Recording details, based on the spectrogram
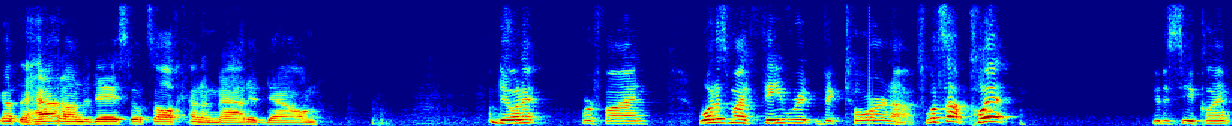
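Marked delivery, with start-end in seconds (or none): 7.7-8.4 quick, half-yelled, called-out voice. Speaker greeting someone by name, shouting. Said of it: "Sorry I'm yelling".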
